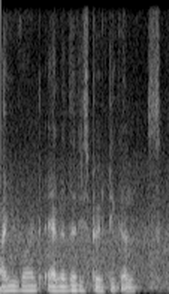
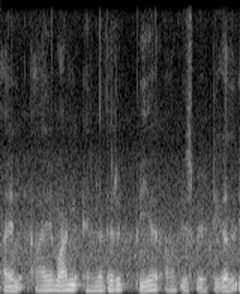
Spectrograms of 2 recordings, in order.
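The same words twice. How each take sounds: First: Very slow, drawn out sentence; slow example. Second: Very slow, careful corrected sentence; slow corrected example. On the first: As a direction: dictate the wrong version slowly. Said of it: "example sentence said slowly". (धीमा उदाहरण वाक्य) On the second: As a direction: dictate the right version slowly. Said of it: "corrected sentence said slowly". (धीमे से सही वाक्य) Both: Shown as a demonstration.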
